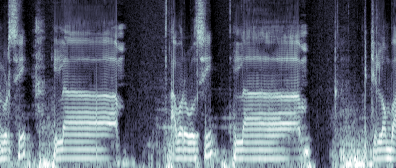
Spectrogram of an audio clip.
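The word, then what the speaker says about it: لام: এর পরবর্তী অক্ষর আমি উচ্চারণ করছি লাম।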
